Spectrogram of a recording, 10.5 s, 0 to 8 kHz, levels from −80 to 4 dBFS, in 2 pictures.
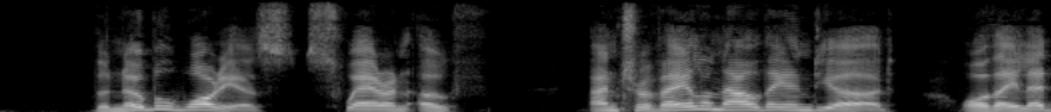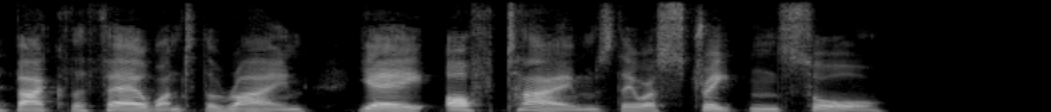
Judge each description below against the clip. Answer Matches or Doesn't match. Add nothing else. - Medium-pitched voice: Matches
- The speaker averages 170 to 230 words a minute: Doesn't match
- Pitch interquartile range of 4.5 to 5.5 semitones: Matches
